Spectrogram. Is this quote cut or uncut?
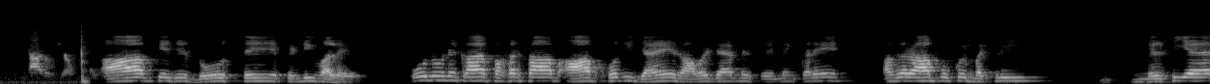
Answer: cut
